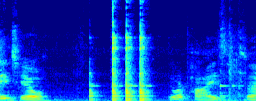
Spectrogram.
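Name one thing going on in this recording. A spatula knocks against a metal pot.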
